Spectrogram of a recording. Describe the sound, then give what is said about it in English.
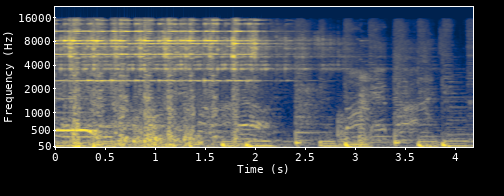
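A donation alert sound effect during a fundraising DJ set: bright, jingling bells ring out loudly at first, then give way to a steady rhythmic shaking like maracas over low tonal notes, without any talking. “You're going to get bells and maracas.”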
